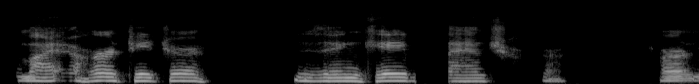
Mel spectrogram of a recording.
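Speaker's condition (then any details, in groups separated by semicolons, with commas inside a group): Multiple sclerosis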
